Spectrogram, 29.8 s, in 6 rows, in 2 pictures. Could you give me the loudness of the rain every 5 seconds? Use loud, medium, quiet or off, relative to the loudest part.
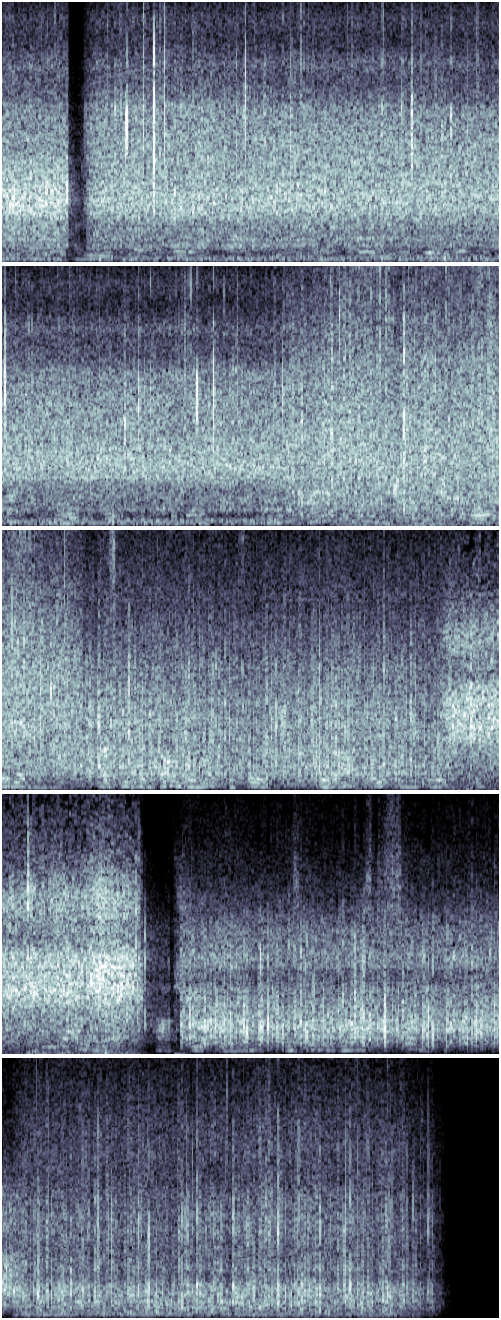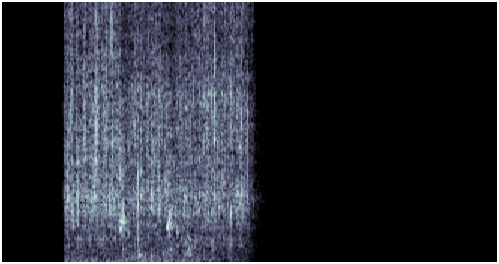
loud, loud, loud, loud, loud, off.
